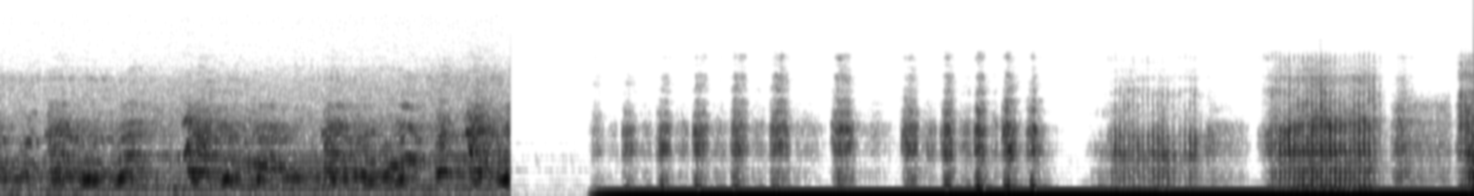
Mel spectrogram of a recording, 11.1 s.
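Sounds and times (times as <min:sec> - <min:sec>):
gorilla panting pulses: 0:04.4 - 0:11.0.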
